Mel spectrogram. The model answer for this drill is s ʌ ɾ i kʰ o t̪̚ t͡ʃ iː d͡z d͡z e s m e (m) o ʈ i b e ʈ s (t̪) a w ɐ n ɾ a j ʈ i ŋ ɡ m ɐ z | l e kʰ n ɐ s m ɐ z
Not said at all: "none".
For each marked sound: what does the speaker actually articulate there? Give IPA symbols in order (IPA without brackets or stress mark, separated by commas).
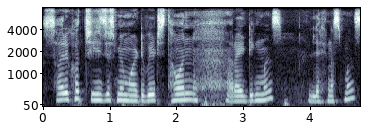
m, t̪ʰ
